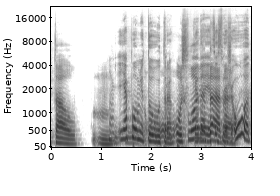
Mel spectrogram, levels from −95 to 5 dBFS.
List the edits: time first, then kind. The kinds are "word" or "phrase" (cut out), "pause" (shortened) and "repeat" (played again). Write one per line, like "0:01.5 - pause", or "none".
none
